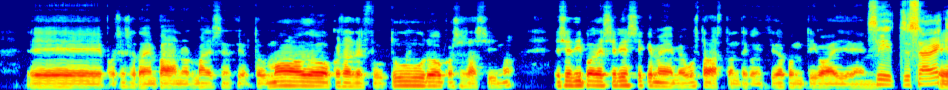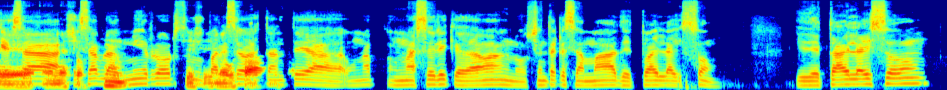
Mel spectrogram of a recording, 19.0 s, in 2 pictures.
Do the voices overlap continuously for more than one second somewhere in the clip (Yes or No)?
Yes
